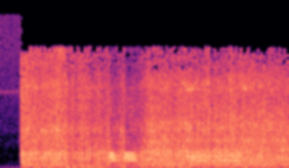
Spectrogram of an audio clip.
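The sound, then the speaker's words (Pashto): A car horn sounds in brief tones over steady vehicle and road rumble on a roadway in Nawa district, Helmand. “الیاس دایي ته بغوښ شو چې دغه راپور یې جوړ کړی او د یو موټر په اران پیلېږي”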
